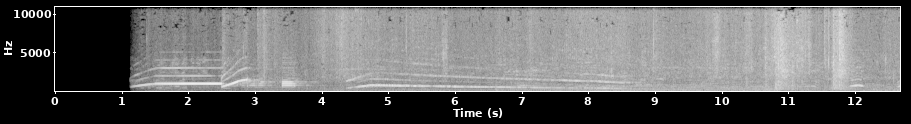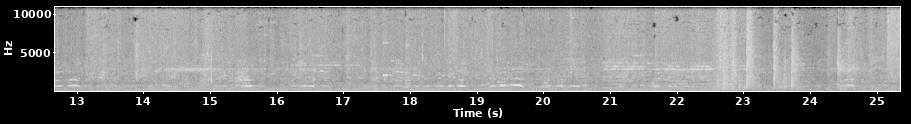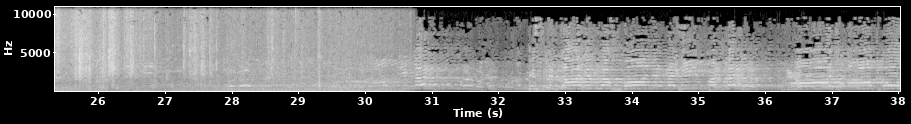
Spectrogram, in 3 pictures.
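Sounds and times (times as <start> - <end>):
siren chirps: 1.1 - 3.8, 4.4 - 8.9
ambulance siren wailing: 1.1 - 9.3
street noise: 1.1 - 38.0
crowd voices: 1.3 - 38.0.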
